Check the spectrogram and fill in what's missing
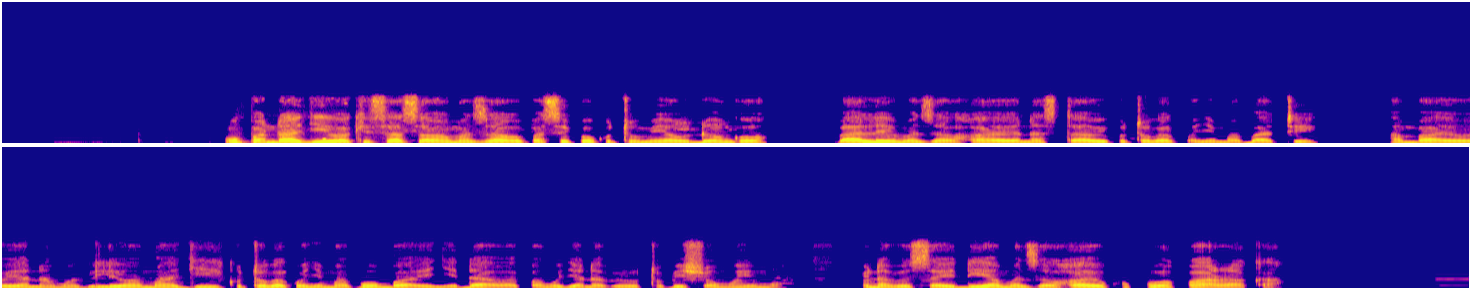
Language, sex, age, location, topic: Swahili, male, 18-24, Dar es Salaam, agriculture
